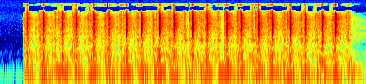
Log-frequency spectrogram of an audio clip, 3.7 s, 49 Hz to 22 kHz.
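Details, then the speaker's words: 1948 Royal Arrow portable typewriter typing. Quick, evenly spaced key strikes, roughly five a second, each sharp and clean. All keys type well with no skipping or sticking; normal. "As you can see, all the keys type nice and none of them skip or stick."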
